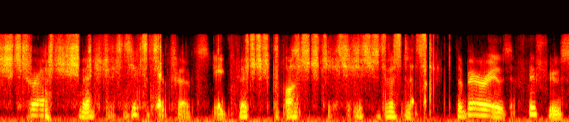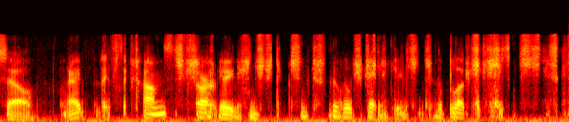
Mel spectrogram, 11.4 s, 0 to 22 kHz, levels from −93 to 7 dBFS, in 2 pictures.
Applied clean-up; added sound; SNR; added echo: neural diffusion model UNIVERSE++.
